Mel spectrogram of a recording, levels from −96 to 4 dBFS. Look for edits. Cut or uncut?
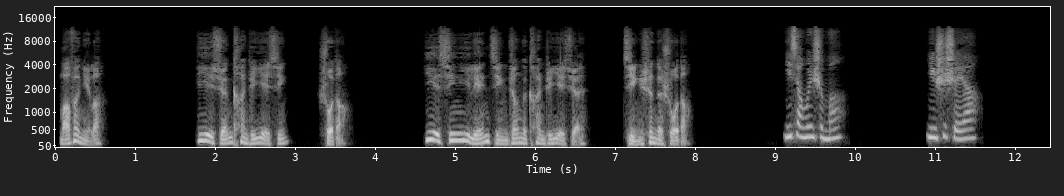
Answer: uncut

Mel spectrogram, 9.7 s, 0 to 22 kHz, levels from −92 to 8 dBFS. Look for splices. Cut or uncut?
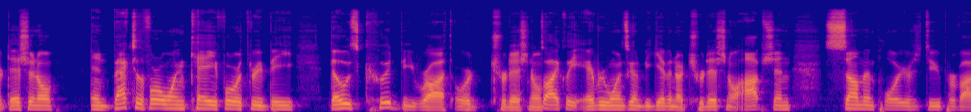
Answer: cut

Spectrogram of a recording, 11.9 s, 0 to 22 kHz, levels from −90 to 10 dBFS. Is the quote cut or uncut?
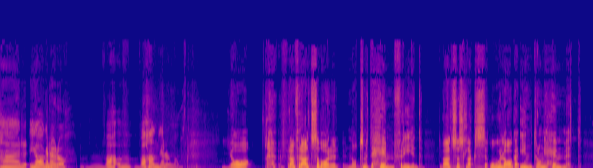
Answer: uncut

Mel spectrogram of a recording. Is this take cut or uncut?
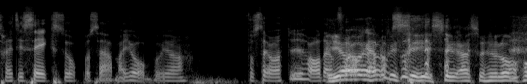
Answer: uncut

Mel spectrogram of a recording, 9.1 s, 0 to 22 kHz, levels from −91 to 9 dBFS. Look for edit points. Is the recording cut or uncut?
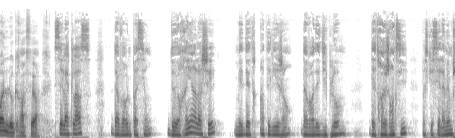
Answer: uncut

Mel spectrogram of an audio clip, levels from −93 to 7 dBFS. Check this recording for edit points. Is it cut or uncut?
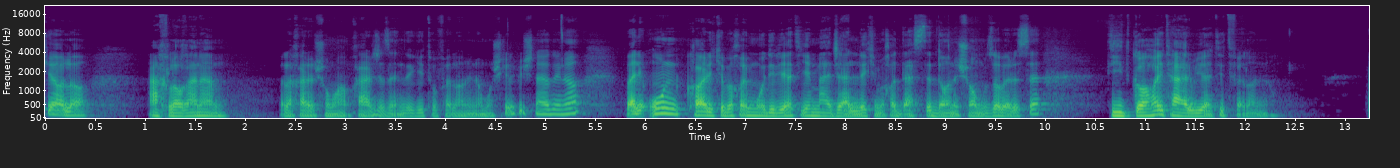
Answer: uncut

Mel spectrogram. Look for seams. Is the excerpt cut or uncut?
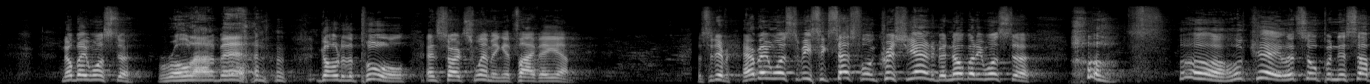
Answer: cut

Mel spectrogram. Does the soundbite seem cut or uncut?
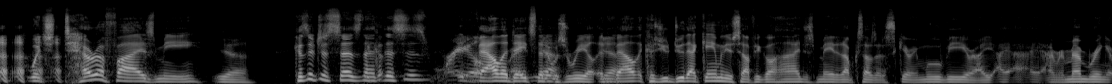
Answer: uncut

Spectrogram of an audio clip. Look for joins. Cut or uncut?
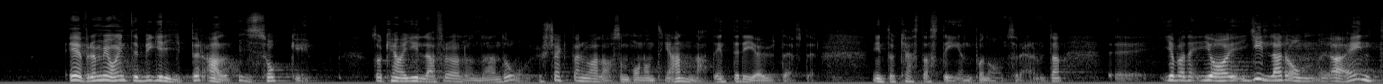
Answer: cut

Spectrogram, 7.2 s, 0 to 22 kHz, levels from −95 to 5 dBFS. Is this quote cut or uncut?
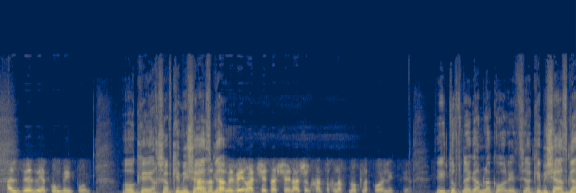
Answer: uncut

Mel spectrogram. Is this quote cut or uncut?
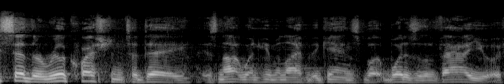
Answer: uncut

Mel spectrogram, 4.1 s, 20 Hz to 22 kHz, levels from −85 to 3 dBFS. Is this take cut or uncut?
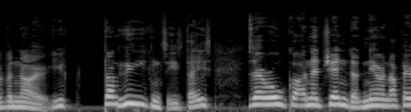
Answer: cut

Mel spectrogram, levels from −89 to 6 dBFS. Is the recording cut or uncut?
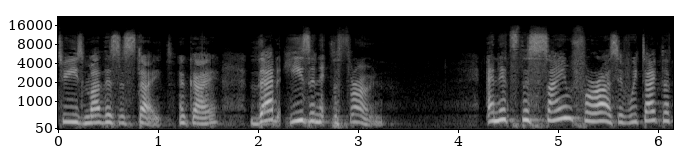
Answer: cut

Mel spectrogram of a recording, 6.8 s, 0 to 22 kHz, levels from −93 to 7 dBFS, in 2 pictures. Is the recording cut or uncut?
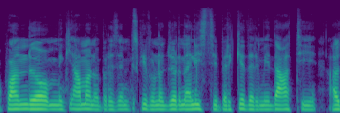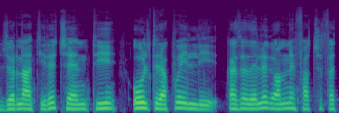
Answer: cut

